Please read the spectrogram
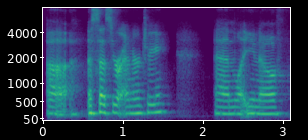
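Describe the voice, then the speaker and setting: A woman's voice: fairly low pitch, fairly even intonation, moderate pace. A middle-aged woman, a finance company founder, talking candidly as an interview guest, laughing easily and using many fillers. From grew up in Thailand and England. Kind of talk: casual interview chat.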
